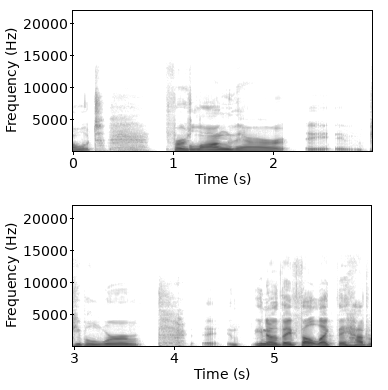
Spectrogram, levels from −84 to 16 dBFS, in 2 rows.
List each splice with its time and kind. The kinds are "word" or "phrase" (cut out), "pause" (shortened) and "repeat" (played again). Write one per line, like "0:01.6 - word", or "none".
0:01.2 - word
